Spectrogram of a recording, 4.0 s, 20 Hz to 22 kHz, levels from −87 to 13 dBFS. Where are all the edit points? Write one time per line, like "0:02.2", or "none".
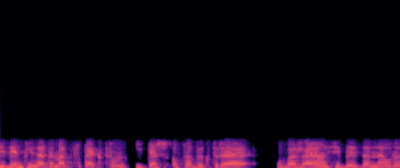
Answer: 0:01.3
